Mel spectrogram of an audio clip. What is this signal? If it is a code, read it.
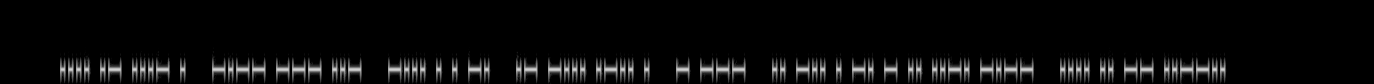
Morse code, heard as a keyed tone, about 30 wpm, 700 Hz. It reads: HAVE YOU BEEN ABLE TO IDENTIFY HIM?
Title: Sentences from Top 1000 Words - Review Part 6 - 30wpm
